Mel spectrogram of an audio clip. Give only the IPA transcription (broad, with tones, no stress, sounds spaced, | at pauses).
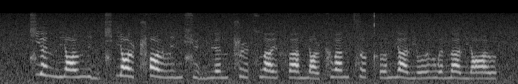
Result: t͡ɕ j ɛ˥˨ n l j ɑ˨˦ ʊ̯ n̪ ḭ˨˩ ŋ t͡ɕʰ j ɑ˥˨ ʊ̯ ʈ͡ʂʰ ɑ˥˨ ʊ̯ l i˨˦ ŋ ɕ y̰˨˩ n l ɥ ɛ˨˦ n ʈ͡ʂ ɻ̩˥˨ t͡s w a˥˨ ɪ̯ f ä˦ n̪ j ɑ˨ ʊ̯ ʈ͡ʂ w a˦ n t͡s ɤ˥˨ kʰ ɤ˨˦ n̪ j ä˥˨ l j o˨˦ ʊ̯ l w ə˨˦ n ä˦ l j ɑ˦ ʊ̯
